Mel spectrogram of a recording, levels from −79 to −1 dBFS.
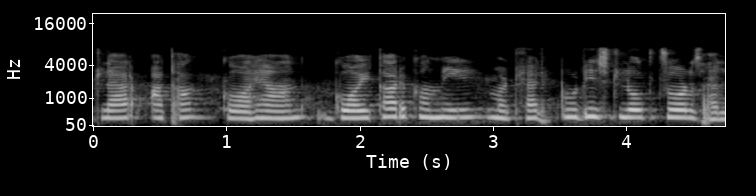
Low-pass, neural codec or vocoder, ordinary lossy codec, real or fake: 7.2 kHz; autoencoder, 22.05 kHz, a latent of 192 numbers a frame, VITS, trained on one speaker; none; fake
